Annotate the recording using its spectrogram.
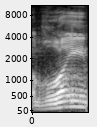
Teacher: دیکھیے جو اوپر کا حصہ اس کا نام بتایا تھا ادنائے حلق، اس سے غین اور خا ادا ہوتے ہیں، غین اور خا اوپر کے حصے سے، غین اور خا یہ اوپر کے حصے سے ادا ہوں گے، اور دونوں کو موٹا پڑھیں گے، پتلا نہیں پڑھیں گے۔ اگر آپ نے غین نہیں پڑھا، گائن پڑھا تو یہ اردو کا گاف بن جائے گا۔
